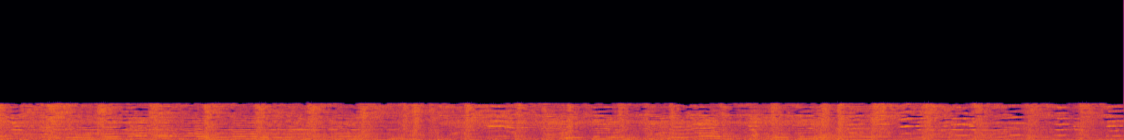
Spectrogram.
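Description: Small jazz band playing an instrumental, with a plucked double bass and drums carrying the beat underneath horns and piano.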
